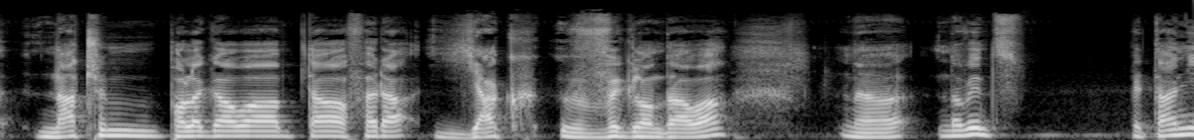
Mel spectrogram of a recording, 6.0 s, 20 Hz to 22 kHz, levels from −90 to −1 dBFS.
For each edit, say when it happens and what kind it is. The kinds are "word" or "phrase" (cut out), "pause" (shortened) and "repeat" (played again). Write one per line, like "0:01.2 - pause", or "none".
0:02.1 - pause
